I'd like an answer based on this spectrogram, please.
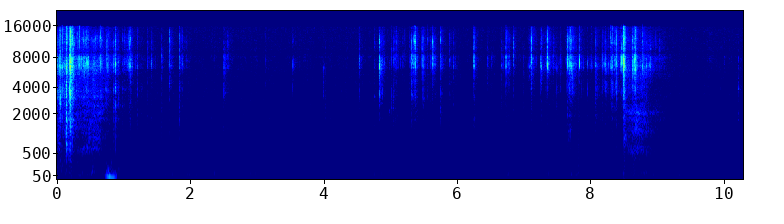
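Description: Near silence with faint, scattered light clicks and taps, a soft rustle and low bump in the first second, and another brief rustle near the end.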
